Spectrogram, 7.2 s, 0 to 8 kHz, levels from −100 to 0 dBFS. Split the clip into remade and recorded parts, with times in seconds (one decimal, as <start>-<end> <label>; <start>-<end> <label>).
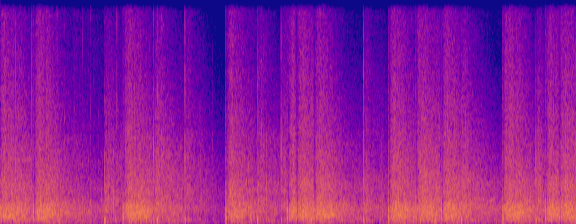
0.0-7.2 recorded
